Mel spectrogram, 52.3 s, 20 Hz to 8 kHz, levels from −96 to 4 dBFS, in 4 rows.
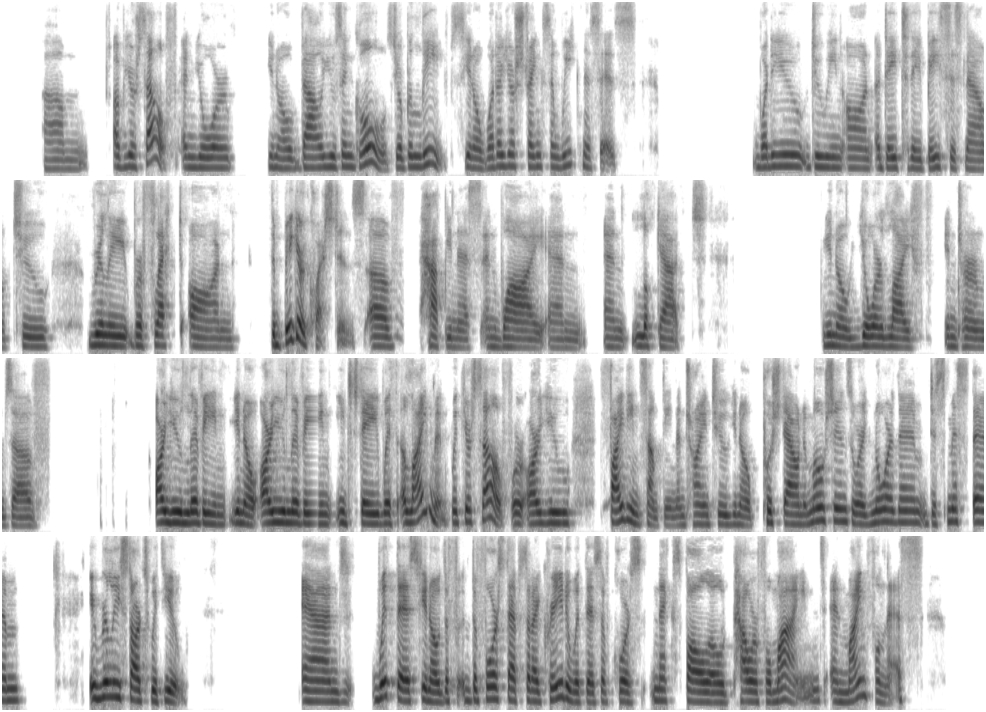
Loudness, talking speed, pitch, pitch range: -22 LUFS, 125 wpm, 175 Hz, 165-195 Hz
